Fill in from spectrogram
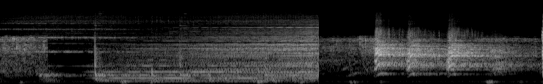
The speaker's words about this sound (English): Dog's indicating source there, Mike. That's what it does? Yep. Without any indication from me as to where Kelly had just shown me, the dog actually went directly to that tree and indicated the scent and the source of human remains.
